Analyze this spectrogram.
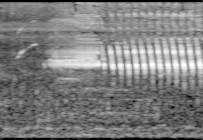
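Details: Short burst of canary song said to get others singing: a faint buzzy whistle leading into a quick series of bright pulsed notes repeated roughly ten per second, over soft background noise.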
